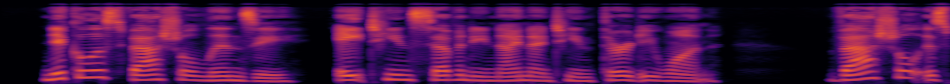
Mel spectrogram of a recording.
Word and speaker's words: Vachel: Vashel is pronounced vchull that is it rhymes with Russell.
